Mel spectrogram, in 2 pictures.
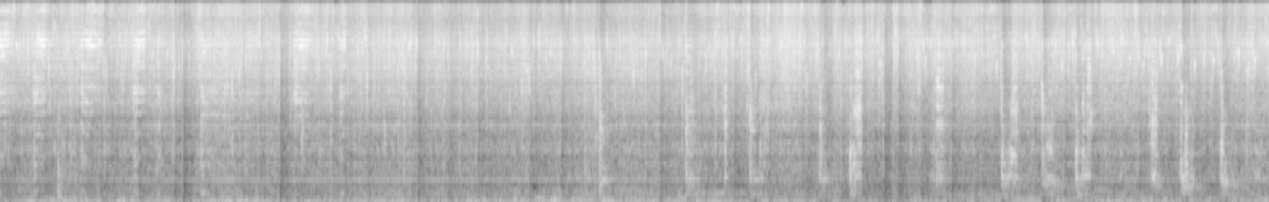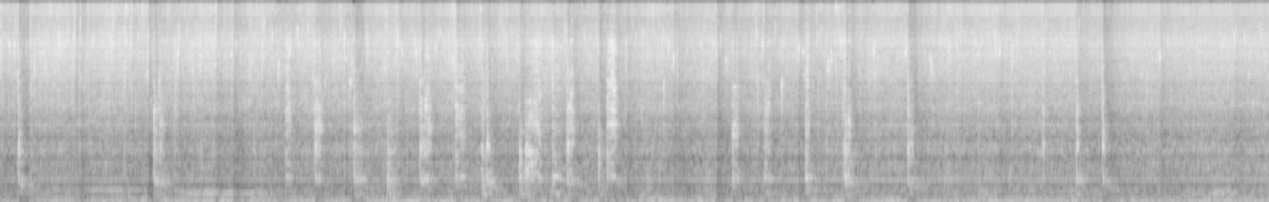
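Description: Aromatics sautéing in hot cooking oil with tomatoes: loud, steady sizzling throughout, broken by frequent scrapes and clinks of a utensil stirring the pan, close up and with no one talking.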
